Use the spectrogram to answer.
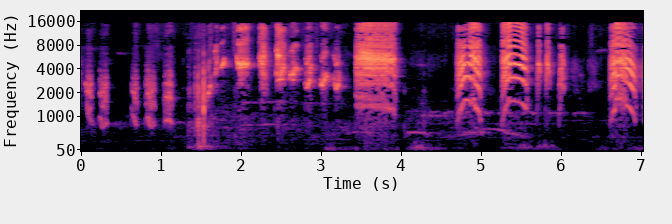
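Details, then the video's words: Young long-tailed shrike learning song material to provoke other shrikes: quick chips and scratchy notes, then loud harsh bursts and several repeated downward-arching notes. "Pancingan Emosi | Cendet Muda Gacor Belajar Materi Bikin Cendet Manapun Auto Nyaut Emosi Ikut Bunyi"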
